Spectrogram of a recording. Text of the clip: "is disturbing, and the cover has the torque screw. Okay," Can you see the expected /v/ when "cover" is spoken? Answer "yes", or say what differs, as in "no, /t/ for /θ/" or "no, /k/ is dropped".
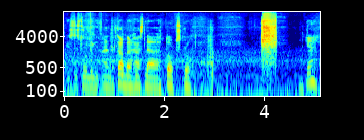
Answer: no, /b/ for /v/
